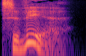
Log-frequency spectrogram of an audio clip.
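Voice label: "severe", British English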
